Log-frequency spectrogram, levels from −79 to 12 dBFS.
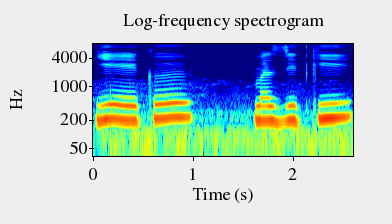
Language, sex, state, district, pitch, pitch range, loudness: Hindi, female, Madhya Pradesh, Bhopal, 210 Hz, 200-225 Hz, -10 LUFS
